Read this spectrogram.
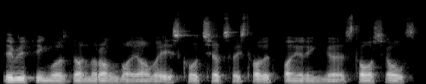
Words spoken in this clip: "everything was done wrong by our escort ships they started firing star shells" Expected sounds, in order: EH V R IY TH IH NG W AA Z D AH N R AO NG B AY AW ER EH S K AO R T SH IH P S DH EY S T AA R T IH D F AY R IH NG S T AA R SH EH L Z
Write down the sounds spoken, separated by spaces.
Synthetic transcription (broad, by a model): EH V R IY TH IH NG W AA Z D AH N R AO NG B AY AW ER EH S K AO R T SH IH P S DH EY S T AA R T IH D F AY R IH NG S T AA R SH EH L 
